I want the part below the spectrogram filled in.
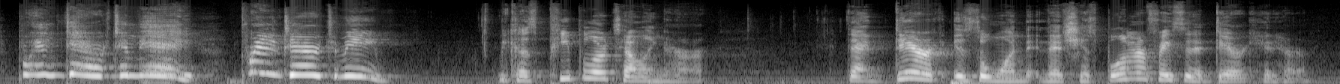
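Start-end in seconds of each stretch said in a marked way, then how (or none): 0.2-2.7 put-on very high, slow, drawn-out screaming. Recounting a fight on a balcony, the speaker acts out a woman's scream, retelling a scream. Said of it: "Ramona is screaming".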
